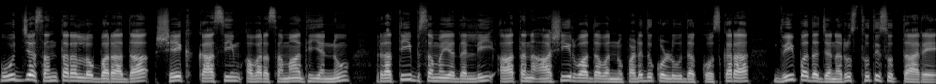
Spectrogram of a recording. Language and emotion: Kannada, neutral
